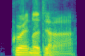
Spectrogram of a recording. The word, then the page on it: graniteware: British English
